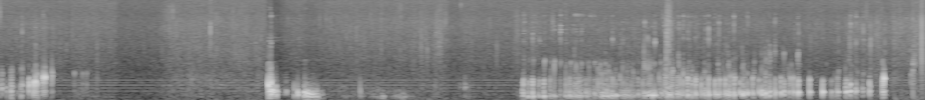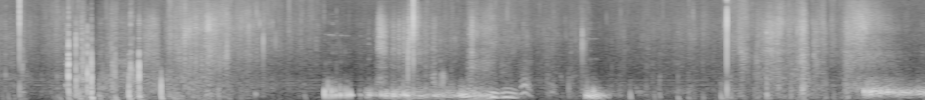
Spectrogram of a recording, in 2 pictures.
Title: Empty stomach rumbles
